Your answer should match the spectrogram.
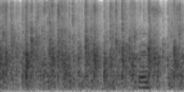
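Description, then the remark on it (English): Sustained audience applause in the room: a dense, steady wash of many hands clapping at a fairly even loudness throughout, with a brief faint tonal sound near the end. “Strong applause in the room here”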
